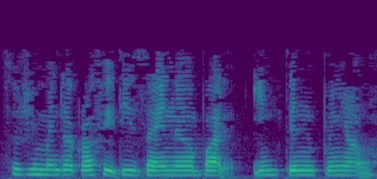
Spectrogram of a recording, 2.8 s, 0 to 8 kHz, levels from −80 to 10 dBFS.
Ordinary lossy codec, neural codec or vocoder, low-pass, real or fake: MP3, 24 kbps; none; 7.2 kHz; real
